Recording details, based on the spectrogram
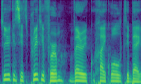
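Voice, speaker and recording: Delivered at a very fast pace in a non-native accent, the dark, mellow voice sounds dry and close with no echo. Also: man. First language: not English. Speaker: tech reviewer. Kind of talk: product review. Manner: hesitant, many fillers.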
